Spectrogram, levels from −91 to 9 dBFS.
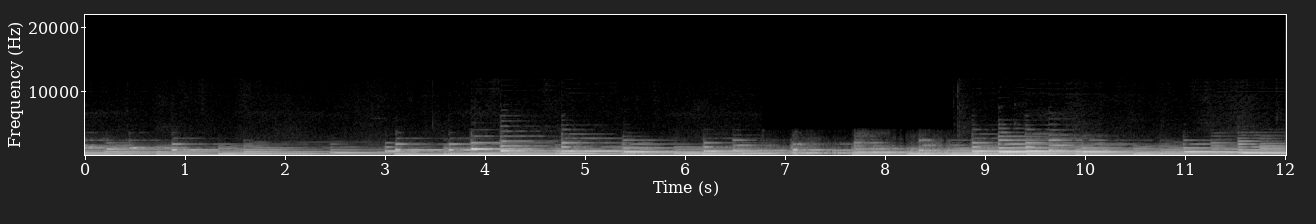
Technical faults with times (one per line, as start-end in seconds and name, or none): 6.78-8.75 call bitrate drop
